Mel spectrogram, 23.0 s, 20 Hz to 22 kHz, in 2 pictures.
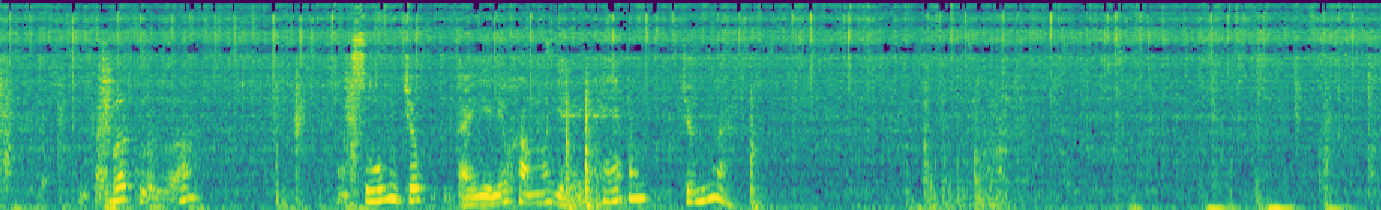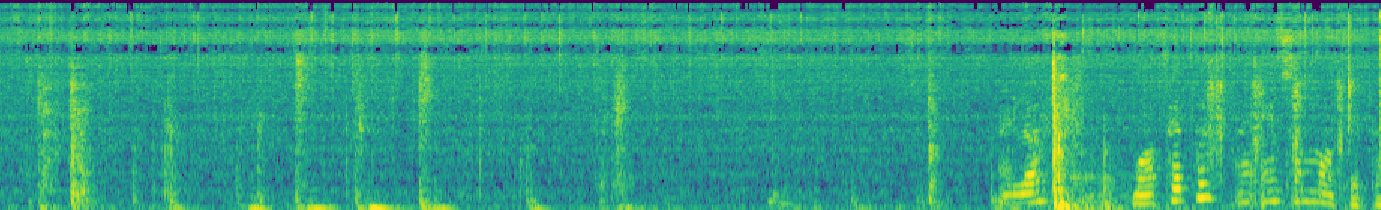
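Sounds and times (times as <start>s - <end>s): food sizzling in a pan: 0.0s - 23.0s
utensil scraping a pan: 20.2s - 23.0s.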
